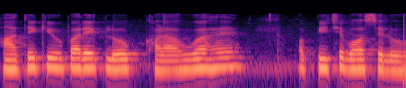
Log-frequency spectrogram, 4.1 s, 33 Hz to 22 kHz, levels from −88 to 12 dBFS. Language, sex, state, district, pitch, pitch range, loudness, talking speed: Hindi, male, Madhya Pradesh, Katni, 145 Hz, 135-155 Hz, -16 LUFS, 205 wpm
